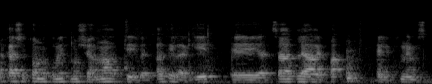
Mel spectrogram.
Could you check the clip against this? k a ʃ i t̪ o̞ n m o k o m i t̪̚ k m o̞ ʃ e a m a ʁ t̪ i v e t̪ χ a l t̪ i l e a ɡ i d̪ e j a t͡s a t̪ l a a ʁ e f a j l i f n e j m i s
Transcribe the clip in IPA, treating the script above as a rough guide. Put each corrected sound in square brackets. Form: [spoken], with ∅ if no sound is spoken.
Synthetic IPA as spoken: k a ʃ i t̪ o̞ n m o k o m i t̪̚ k m o̞ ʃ e a m a ʁ t̪ i v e t̪ χ a l t̪ i l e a ɡ i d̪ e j a t͡s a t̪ l [e] a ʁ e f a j l i f n e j m i s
